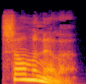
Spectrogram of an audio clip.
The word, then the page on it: salmonella: British English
